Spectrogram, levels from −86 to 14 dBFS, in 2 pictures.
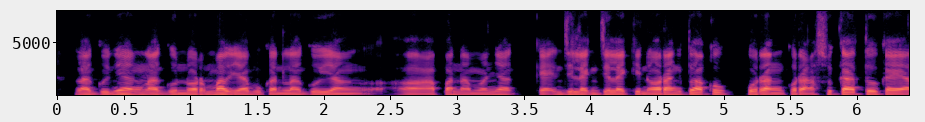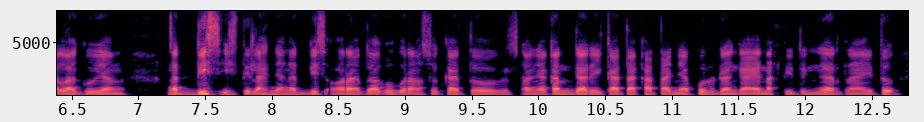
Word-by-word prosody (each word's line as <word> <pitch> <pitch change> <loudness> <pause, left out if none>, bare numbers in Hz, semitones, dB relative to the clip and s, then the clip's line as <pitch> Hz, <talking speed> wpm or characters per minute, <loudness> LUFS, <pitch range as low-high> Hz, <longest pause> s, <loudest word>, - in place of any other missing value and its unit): lagunya, 130 +7 +1
yang 155 - -3
lagu 130 -3 -1
normal 130 +6 +2
ya, 135 - +3
bukan 130 -1 -2
lagu 125 0 -2
yang, 120 -1 -1 0.2
eee, 120 -3 -2
apa - - -1
namanya, 140 +1 -3 0.2
kayak 135 0 -3
jelek-jelekin 130 0 0
orang 140 +2 +3
itu 180 - +3
aku 170 +1 +1 0.2
kurang 140 -3 +3
kurang 130 0 0
suka 155 +6 +3
tuh 155 0 +1
kayak 135 -3 +3
lagu 130 0 0
yang 125 -2 0 0.3
ngedis, 160 +3 +4
istilahnya 135 +3 -2
ngedis, 130 -1 -3
orang 135 +2 +1
itu - - +3
aku 170 +1 -4
kurang 140 -4 0
suka 140 +1 -2
tuh. 120 -2 -3
Soalnya 135 +5 -2
kan 165 0 +4
dari 125 -3 +3
kata-katanya 125 +1 0
pun 155 -1 -3
udah 125 - +2
enggak 110 -1 +1
enak 120 0 -2
didengar. 125 +4 -2
Nah 110 -1 -3
itu, 115 +8 0
130 Hz, 200 wpm, -21 LUFS, 125-145 Hz, 0.3 s, ngedis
